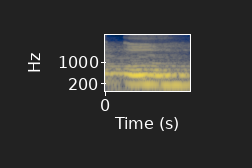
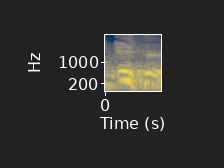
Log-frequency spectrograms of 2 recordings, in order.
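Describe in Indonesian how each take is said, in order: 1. Bunyi h mengalir lancar tanpa memantul. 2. Bunyi h diakhiri dengan lepasan yang memantul. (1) "Kita buat mengalir tanpa disertai dengan pantulan" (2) "Enggak boleh ih"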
